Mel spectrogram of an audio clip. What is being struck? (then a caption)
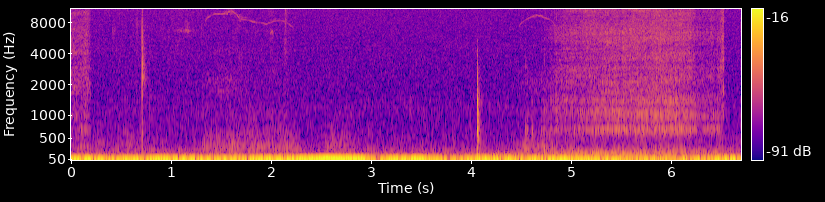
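Chalk stick on a blackboard. A white chalk stick is scratched in line strokes across a large flat blackboard while outlining a letter. Quiet, soft scraping sits over a low rumble, broken by a few sharp taps. Near the end a brighter, grainy scratch runs for about two seconds.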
